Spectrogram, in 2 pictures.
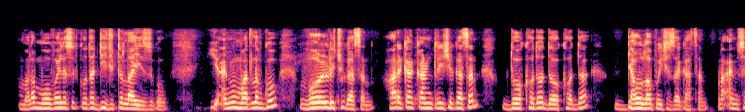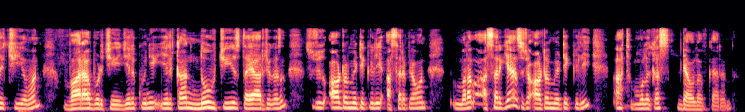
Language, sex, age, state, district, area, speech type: Kashmiri, male, 18-30, Jammu and Kashmir, Shopian, rural, spontaneous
